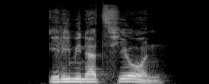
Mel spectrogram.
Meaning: elimination
- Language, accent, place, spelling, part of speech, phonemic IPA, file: German, Germany, Berlin, Elimination, noun, /ˌeliminaˈt͡si̯oːn/, De-Elimination.ogg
